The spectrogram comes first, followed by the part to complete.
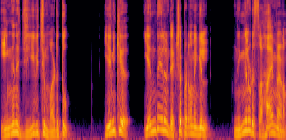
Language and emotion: Malayalam, angry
